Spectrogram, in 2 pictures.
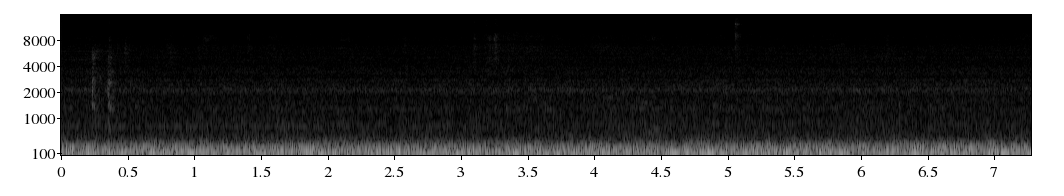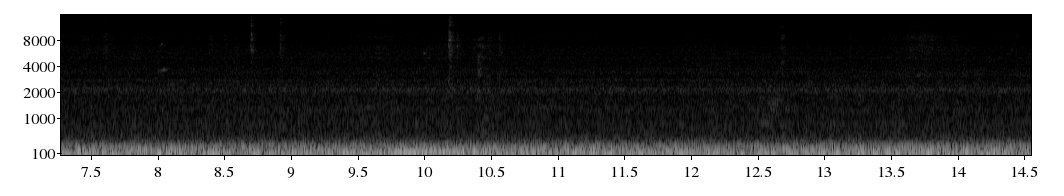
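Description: Steady low rumble inside an airliner's cabin as it taxis to the gate after landing, engines running at low power.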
